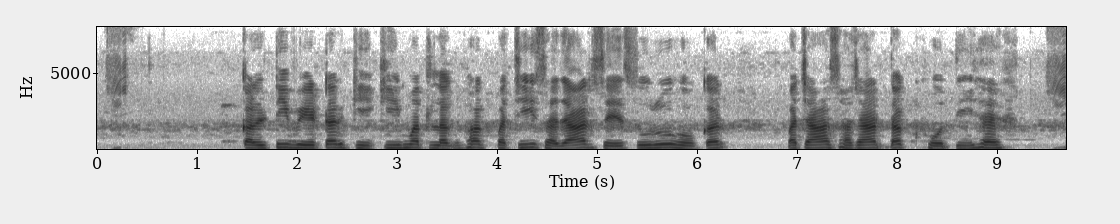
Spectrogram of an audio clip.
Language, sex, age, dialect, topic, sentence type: Hindi, female, 36-40, Kanauji Braj Bhasha, agriculture, statement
